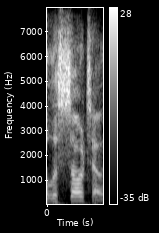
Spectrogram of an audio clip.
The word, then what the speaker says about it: Lesotho: so obviously a muslim rape gang and oh lesotho that's how you pronounce it i'm sorry i'm just i got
